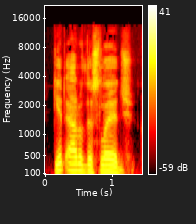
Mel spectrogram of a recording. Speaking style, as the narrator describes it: cried Nikita to Vasily

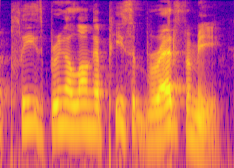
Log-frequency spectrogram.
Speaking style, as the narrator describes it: he called out to her

